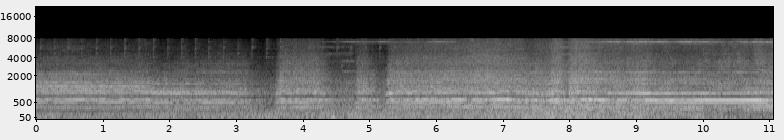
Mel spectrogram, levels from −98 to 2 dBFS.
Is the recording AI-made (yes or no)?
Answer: no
